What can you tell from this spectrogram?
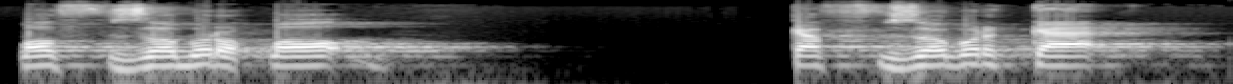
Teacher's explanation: কফ উচ্চারণ হবে জিহ্বার গোড়া থেকে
